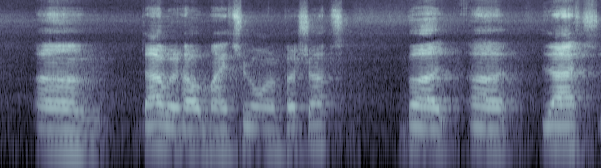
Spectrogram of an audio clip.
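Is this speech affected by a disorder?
Yes: tongue cancer surgery.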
